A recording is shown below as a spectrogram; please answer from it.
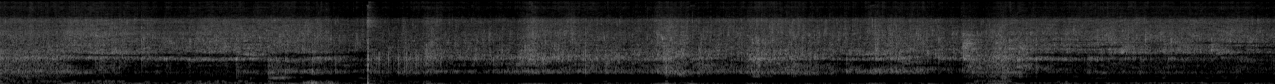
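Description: Onion frying in hot oil for ghugni, a steady, even sizzle with a few soft stirring knocks throughout.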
